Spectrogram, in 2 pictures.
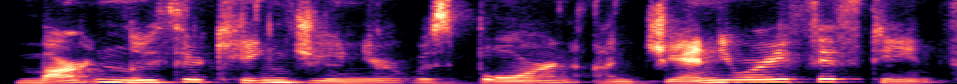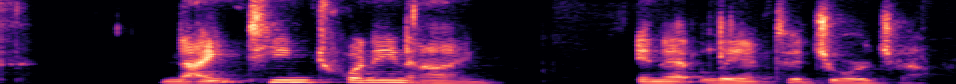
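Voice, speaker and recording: A woman reading a children's picture book aloud, phrasing it simply and deliberately with pauses for young listeners. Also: fairly low pitch, animated, mellow. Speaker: storybook reader for schoolchildren.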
